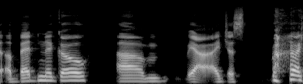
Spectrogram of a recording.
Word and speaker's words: Abednego: Shadrach mesak and Abednego it's Abednego Abednego okay anyway thrown into the furnace by Nebuchadnezzar you have to say that word fast or or you're going to mispronounce it that you know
